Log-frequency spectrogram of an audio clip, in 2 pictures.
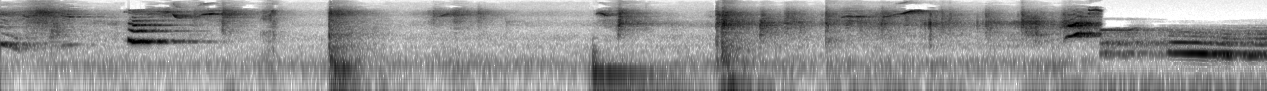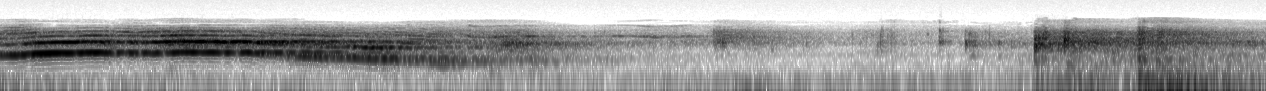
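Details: Sparky, a rescue Basenji, gives a wavering, yodel-like howl lasting about four seconds, its pitch sliding up and down through several harmonics, after a run of sharp knocks and thumps, with household noise around it.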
